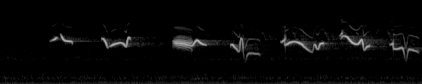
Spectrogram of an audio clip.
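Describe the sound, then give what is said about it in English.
A rose-breasted grosbeak sings from a tree a clear, sweet warbling song of quick rising and falling whistled phrases, fairly loud, with short pauses between bursts and no other sounds. “As I come up under the tree, he casts his eye down at me, but continues his song.”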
